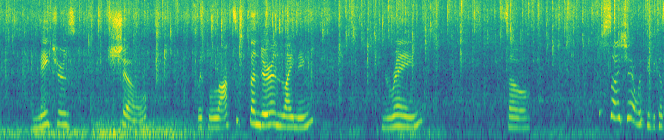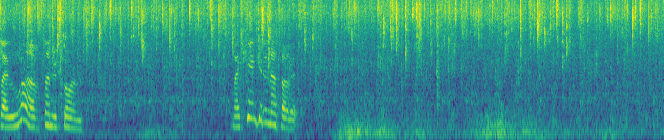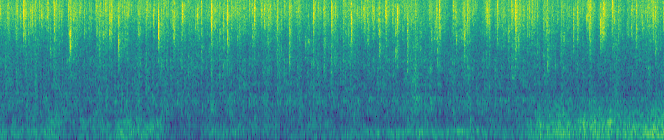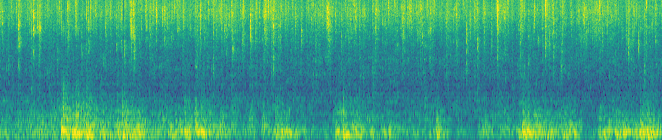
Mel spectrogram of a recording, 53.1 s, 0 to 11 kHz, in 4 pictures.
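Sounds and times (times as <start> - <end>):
thunder rumbling: 0.0 - 9.0, 20.0 - 24.7, 37.0 - 53.0
heavy rain falling: 0.0 - 53.0
raindrops ticking on surface: 0.0 - 53.0.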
